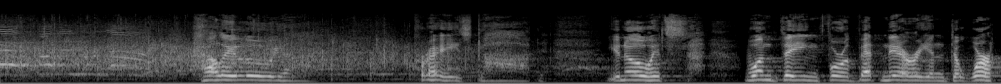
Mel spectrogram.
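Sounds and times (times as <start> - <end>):
audience clapping hands: 0.0 - 5.6
speech: 2.0 - 3.1, 4.2 - 5.1, 6.1 - 10.0.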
